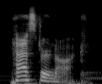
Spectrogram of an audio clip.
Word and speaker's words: Pastrnak: i don't watch hockey pronounce pastrnak pastor knock gotcha pastor knock like pasta super off topic no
